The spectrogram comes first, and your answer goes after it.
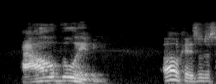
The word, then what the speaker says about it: Aldulaimi: Al Delaney.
